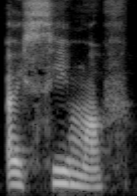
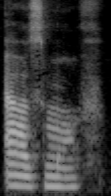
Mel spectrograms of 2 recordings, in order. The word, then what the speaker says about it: Asimov: It's Asimov, not Asimov.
